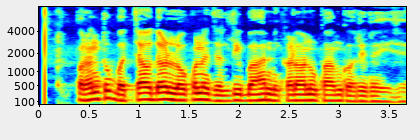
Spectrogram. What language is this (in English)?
Gujarati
